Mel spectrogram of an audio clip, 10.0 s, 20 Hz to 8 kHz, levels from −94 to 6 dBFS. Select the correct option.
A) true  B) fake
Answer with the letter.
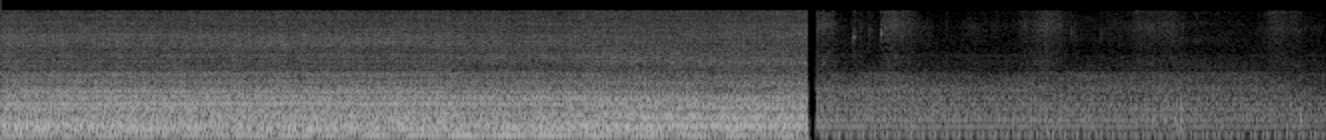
B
